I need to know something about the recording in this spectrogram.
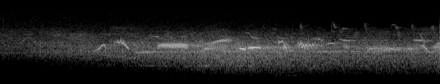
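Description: Nature ambience fading in: many short, high chirping calls overlapping above a steady hiss, growing louder.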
